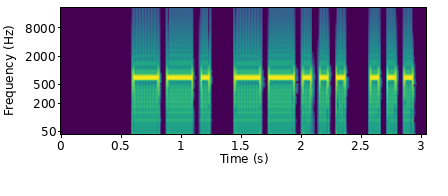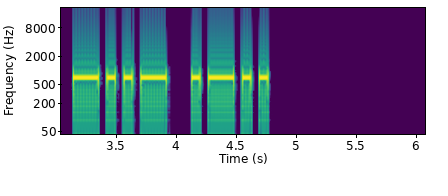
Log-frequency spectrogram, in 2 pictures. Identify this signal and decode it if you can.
Morse code, heard as a keyed tone, about 17 wpm, 700 Hz. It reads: G7SXL
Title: DXCC-100 Call Signs - 5 Characters - 17wpm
